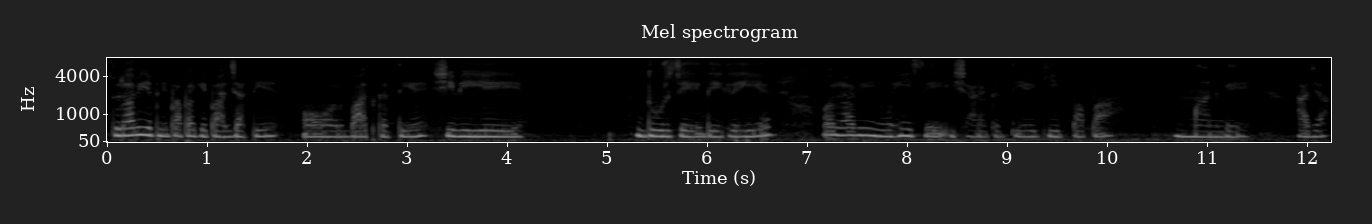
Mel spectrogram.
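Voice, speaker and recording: Woman, whispered storytelling, husky, flat delivery, dry. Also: takes it slowly. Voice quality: soft whisper, gravelly undertone. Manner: calm, low-key narration addressed to listeners.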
